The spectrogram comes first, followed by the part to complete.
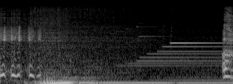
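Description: Low steady hum of a cartoon car's engine, starting about half a second in. From about three-quarters of the way in, a few ringing glockenspiel-like notes enter one after another and hold together as a musical chime.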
